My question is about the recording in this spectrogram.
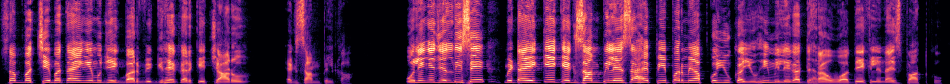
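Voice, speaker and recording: A middle-aged man with a smooth, resonant, rather high voice teaches an online grammar class for exam preparation. He drills each example, repeats words, and keeps pressing students to answer fast, in a close, dry recording without echo.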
